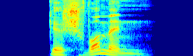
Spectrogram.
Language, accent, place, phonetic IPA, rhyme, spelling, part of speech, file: German, Germany, Berlin, [ɡəˈʃvɔmən], -ɔmən, geschwommen, verb, De-geschwommen.ogg
- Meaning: past participle of schwimmen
